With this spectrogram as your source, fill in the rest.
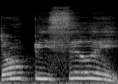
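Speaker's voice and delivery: shrill, very loud, very high-pitched shout. Dave calls to the children who ran off into the woods, yelling out. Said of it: "he yelled out".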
